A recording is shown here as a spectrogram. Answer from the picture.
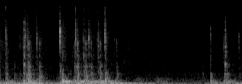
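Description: Typing on a computer keyboard: a quick run of key clicks that thins out and grows fainter in the second half.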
